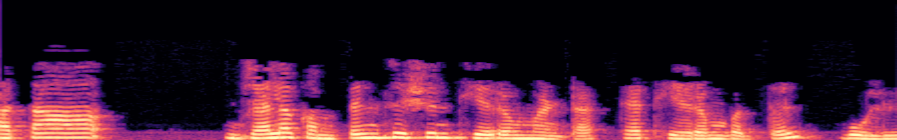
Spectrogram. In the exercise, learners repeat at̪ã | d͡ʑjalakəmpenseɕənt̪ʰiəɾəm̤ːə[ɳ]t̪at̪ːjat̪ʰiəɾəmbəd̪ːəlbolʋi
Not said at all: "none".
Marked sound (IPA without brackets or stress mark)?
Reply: ɳ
